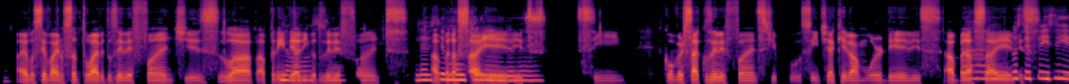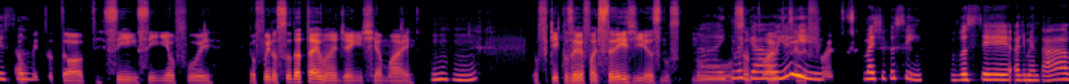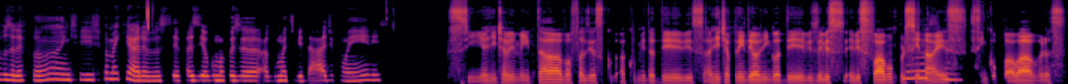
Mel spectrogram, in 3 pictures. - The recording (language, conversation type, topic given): Portuguese, podcast, Que lugar te rendeu uma história para contar a vida toda?
- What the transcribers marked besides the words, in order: tapping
